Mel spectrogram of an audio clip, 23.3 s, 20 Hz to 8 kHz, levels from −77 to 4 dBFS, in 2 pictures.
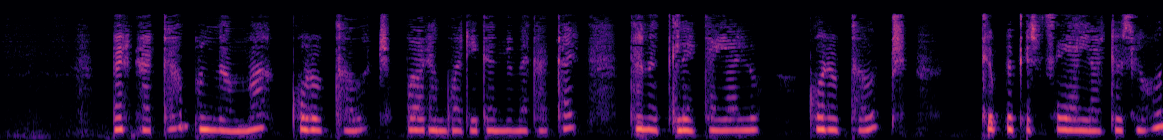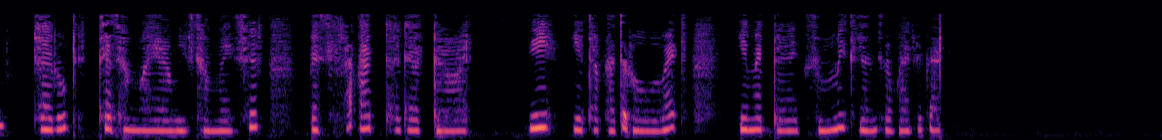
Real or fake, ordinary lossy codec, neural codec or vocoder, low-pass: fake; MP3, 24 kbps; codec, 44.1 kHz, 1.7 kbps, Pupu-Codec; 7.2 kHz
